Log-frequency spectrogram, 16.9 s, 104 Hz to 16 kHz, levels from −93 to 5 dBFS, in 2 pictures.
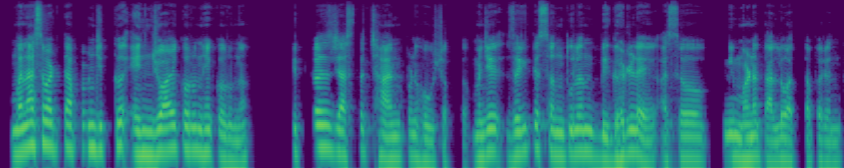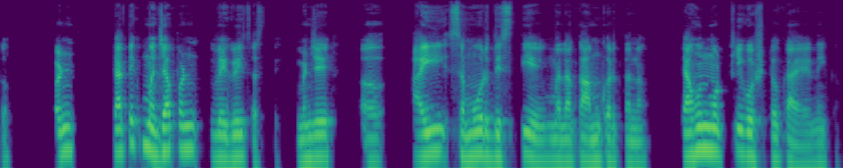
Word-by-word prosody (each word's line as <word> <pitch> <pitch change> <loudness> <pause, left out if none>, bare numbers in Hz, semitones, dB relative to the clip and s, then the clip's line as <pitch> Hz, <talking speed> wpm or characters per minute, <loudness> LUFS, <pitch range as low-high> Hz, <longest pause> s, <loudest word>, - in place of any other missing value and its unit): मला 170 +5 +6
असं 205 +1 +4
वाटतं 200 0 +2
आपण 190 +1 0
जितकं 185 +2 -1 0.2
एन्जॉय 170 +4 +4
करून, 175 -2 +1
हे 165 - +2
करू 135 -3 -2
ना, 120 +1 -5 0.5
तितकंच 190 +3 +1
जास्त 160 +1 -1
छान 135 -2 +1
पण 145 - -5
होऊ 125 -2 -4
शकतं. 115 0 -14
म्हणजे 150 +5 +2
जरी 155 +4 0
ते 185 - 0
संतुलन 165 0 +1
बिघडलंय 135 0 +1
असं 130 +1 -3 0.2
मी 140 - 0
म्हणत 135 0 +1
आलो 120 +2 0
आत्तापर्यंत. 120 -1 -6 0.5
पण 170 +3 +3 0.4
त्यात 170 +4 +5
एक 215 -1 -3
मजा 175 -2 +6
पण 185 0 +1 0.2
वेगळीच 140 +1 +1
असते. 110 +2 -13 0.2
म्हणजे 140 +3 +2 0.3
अ, 125 - -4 0.4
आई 155 +4 +6
समोर 150 +1 +1
दिसतीये 140 -1 -1
मला 125 0 -2
काम 125 -1 +2
करताना, 120 -2 -4 0.4
त्याहून 175 +5 +5
मोठी 175 -1 +1
गोष्ट 150 -3 -1
काय 125 -5 -2
आहे, 100 - -6
नाही 110 +2 -9
का. 100 - -29
145 Hz, 170 wpm, -25 LUFS, 125-170 Hz, 0.5 s, मला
